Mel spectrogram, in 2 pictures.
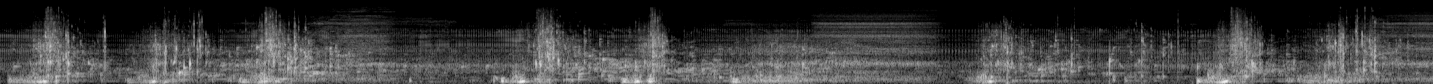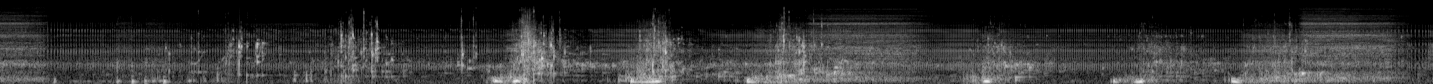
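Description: Scuba diver breathing through a regulator underwater, heard close up: repeated gurgling bursts of exhaled bubbles in clusters every few seconds, with a brief hiss in between as air is drawn in.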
